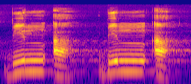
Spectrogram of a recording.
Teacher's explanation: A dibaca panjang 2 harokat karena ini ada baris tegak ya. Ini merupakan adalah mad tabi'i.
